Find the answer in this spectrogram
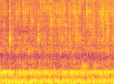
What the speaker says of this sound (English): get nice clear water coming through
